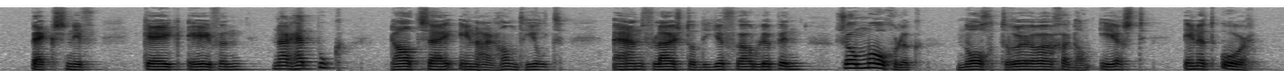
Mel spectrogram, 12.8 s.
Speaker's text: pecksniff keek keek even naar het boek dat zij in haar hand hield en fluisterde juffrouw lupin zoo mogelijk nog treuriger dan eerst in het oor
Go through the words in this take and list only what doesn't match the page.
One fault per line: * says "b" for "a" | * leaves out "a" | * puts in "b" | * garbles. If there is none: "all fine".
* leaves out "keek"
